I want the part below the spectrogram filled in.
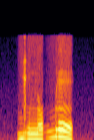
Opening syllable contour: low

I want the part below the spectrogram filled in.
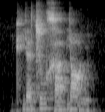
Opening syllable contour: low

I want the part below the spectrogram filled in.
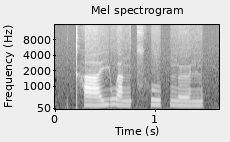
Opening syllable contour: rising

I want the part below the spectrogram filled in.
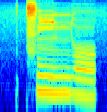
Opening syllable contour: low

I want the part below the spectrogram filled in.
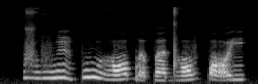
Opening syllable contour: high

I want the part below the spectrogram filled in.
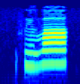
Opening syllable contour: low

